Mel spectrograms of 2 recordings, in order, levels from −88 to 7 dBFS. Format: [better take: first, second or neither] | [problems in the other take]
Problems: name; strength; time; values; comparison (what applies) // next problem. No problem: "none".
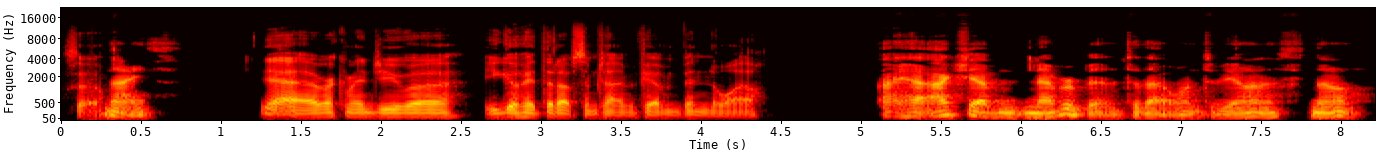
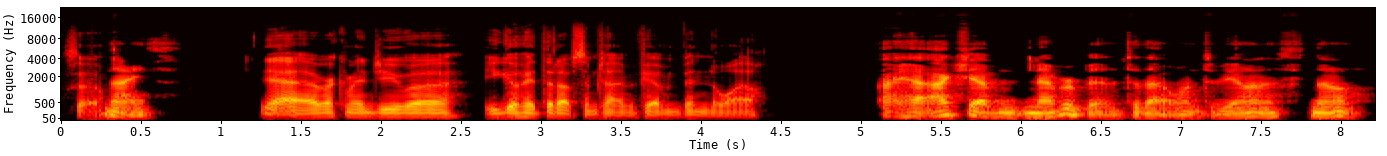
neither | none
